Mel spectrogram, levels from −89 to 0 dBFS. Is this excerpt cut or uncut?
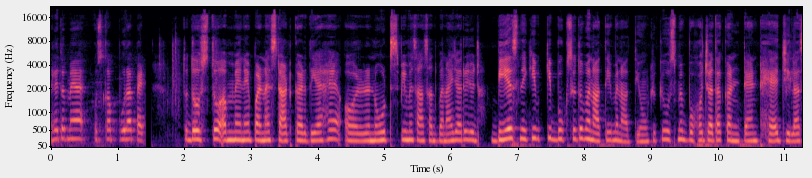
cut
